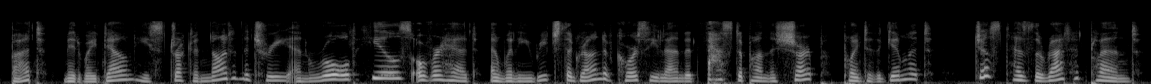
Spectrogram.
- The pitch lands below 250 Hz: Yes, medium, 185 Hz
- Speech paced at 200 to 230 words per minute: Yes, fast, 205 wpm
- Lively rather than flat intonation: Yes, wide, 6.6 semitones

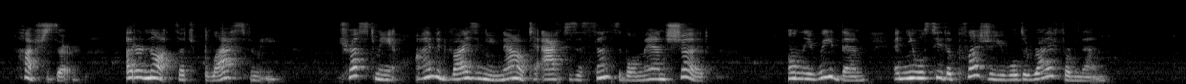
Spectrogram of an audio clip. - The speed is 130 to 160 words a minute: No, average, 170 wpm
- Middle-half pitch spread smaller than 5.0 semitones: No, average, 5.3 semitones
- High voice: Yes, very high, 255 Hz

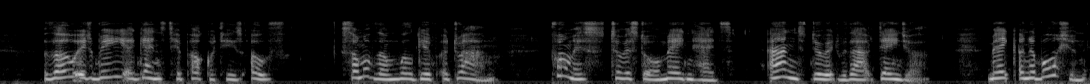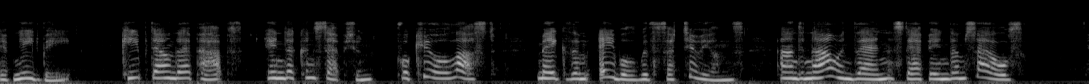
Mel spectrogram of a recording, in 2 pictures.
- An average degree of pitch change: Yes, average, 3.9 semitones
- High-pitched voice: Yes, very high, 250 Hz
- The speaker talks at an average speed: No, slow, 130 wpm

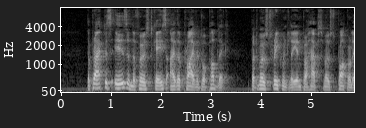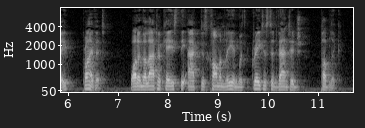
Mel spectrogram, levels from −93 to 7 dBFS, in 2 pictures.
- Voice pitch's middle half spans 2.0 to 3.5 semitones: Yes, average, 3.0 semitones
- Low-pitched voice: Yes, low, 110 Hz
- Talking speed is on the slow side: No, average, 170 wpm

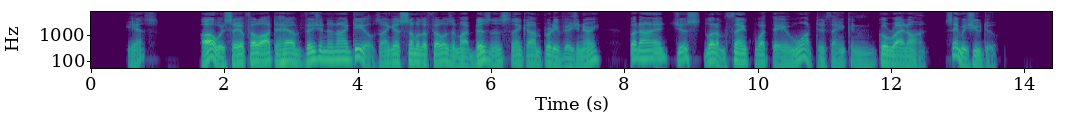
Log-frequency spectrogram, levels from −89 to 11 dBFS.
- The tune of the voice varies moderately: No, wide, 6.1 semitones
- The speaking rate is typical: Yes, average, 185 wpm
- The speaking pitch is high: No, very low, 90 Hz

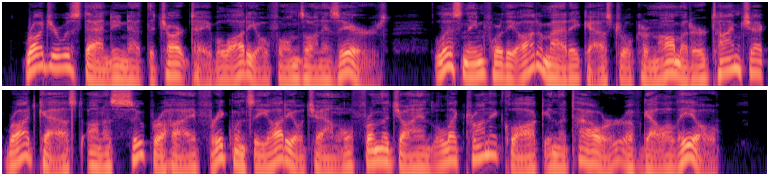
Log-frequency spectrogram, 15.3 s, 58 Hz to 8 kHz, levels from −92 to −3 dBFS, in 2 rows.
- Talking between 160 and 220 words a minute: No, average, 140 wpm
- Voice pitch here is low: Yes, very low, 95 Hz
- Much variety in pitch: Yes, wide, 6.5 semitones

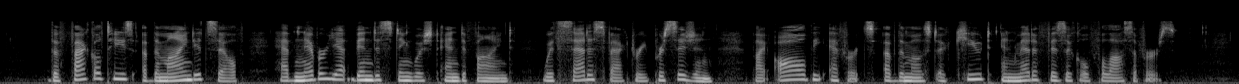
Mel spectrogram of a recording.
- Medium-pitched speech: Yes, medium, 175 Hz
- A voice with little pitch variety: No, average, 4.9 semitones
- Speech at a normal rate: No, slow, 130 wpm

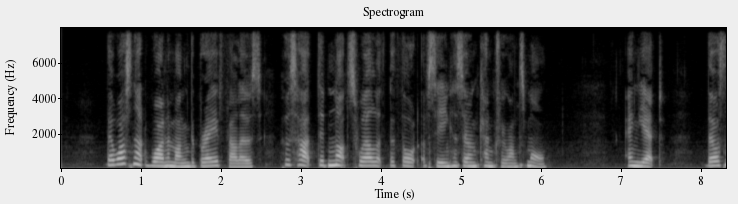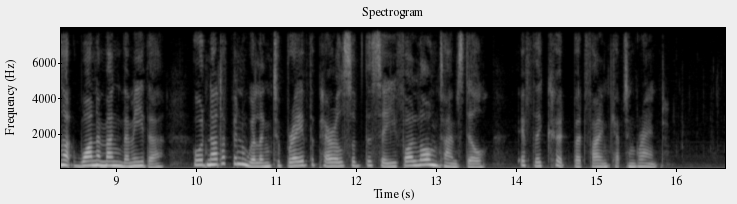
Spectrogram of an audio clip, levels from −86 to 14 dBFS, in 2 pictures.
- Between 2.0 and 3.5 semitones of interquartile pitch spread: No, average, 3.9 semitones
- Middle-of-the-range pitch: No, high, 225 Hz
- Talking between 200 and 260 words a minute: Yes, fast, 205 wpm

